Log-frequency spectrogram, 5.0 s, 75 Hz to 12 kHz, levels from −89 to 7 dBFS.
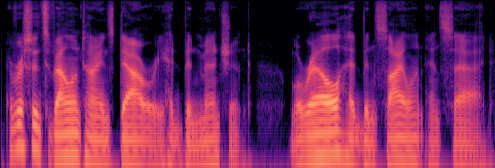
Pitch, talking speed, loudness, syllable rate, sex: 90 Hz, 155 wpm, -19 LUFS, 5.2 syllables/s, male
